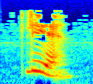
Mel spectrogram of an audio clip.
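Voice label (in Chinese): "练", Mandarin; chinese-flashcards; hsk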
